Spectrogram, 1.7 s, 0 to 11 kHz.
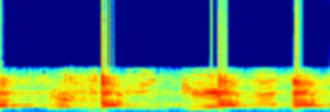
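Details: Bedlington Terrier, a female, at playtime in Woodland, California, on 15 November 2009: three sharp, loud barks about half a second apart, with a woman's voice talking between them.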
